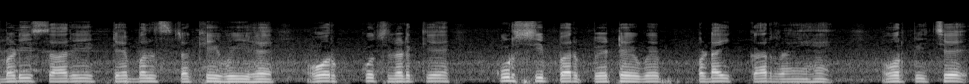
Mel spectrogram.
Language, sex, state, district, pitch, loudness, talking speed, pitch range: Hindi, male, Rajasthan, Bikaner, 140 Hz, -18 LUFS, 125 wpm, 130-145 Hz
